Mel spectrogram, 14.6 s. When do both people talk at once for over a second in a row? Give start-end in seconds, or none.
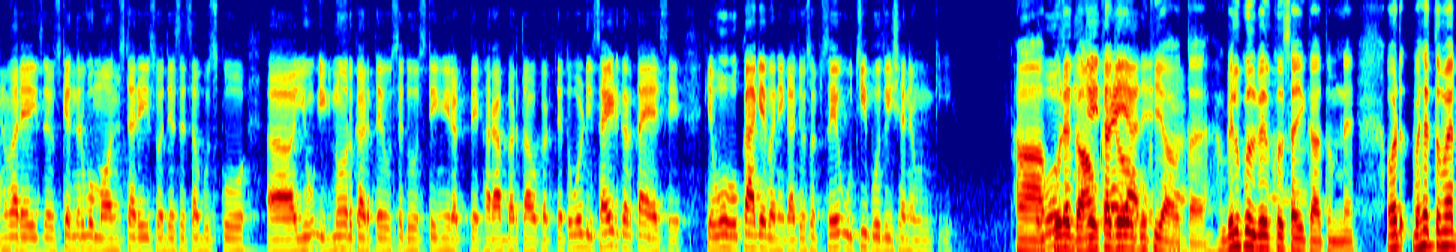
10.3-11.8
